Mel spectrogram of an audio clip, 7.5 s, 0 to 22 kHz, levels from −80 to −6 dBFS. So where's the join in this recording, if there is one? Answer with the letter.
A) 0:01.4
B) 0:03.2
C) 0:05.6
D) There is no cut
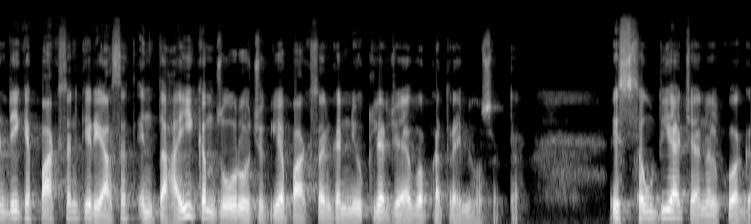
D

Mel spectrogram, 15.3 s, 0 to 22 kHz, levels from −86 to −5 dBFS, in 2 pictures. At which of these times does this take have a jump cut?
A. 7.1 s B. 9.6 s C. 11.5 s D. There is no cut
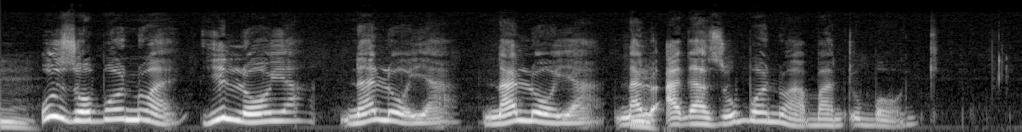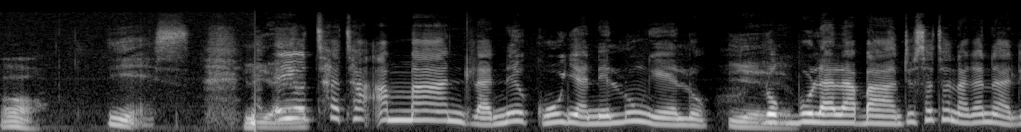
B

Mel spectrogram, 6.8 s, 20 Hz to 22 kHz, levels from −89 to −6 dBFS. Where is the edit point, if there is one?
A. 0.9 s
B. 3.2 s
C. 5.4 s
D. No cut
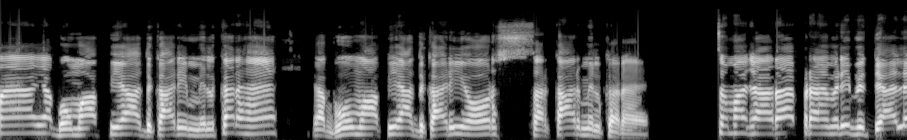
C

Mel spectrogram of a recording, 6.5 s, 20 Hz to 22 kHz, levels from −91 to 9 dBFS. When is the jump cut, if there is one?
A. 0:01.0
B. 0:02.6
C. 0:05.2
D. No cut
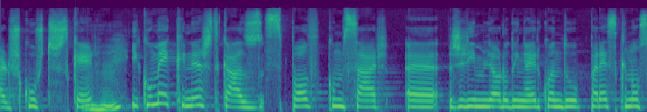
B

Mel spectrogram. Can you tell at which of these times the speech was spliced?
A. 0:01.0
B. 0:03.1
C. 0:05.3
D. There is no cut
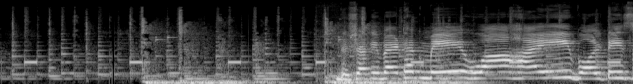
A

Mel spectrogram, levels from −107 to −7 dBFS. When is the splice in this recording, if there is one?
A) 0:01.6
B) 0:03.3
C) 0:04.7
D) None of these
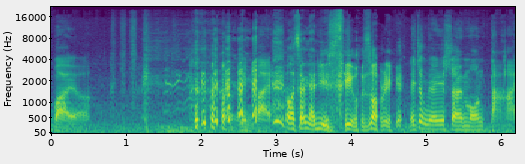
C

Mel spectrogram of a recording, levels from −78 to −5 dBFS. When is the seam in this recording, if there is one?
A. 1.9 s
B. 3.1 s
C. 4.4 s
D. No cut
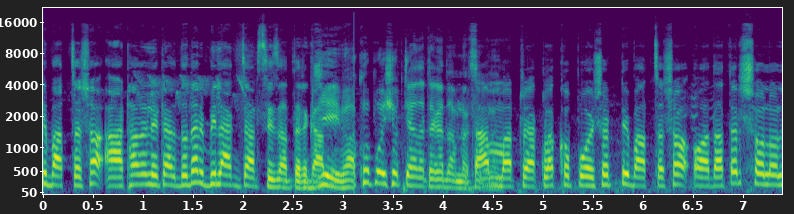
B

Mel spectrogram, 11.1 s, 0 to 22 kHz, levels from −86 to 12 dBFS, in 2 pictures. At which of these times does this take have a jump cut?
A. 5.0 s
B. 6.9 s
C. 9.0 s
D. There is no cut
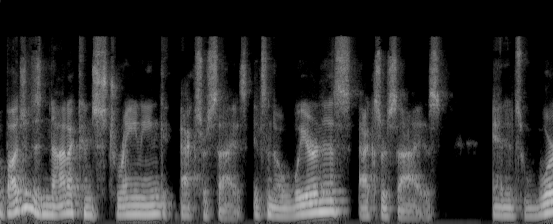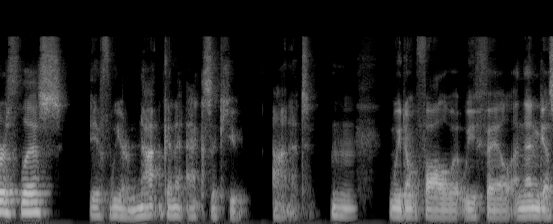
C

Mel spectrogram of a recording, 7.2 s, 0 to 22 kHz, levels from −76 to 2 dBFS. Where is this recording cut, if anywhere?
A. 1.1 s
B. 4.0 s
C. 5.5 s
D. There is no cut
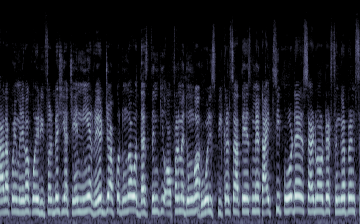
B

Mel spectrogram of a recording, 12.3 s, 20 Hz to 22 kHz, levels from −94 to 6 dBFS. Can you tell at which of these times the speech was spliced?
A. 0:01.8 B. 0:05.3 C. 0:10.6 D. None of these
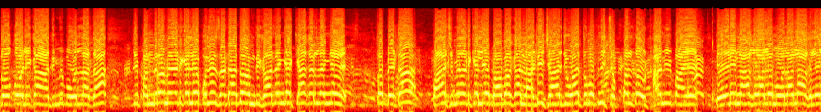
C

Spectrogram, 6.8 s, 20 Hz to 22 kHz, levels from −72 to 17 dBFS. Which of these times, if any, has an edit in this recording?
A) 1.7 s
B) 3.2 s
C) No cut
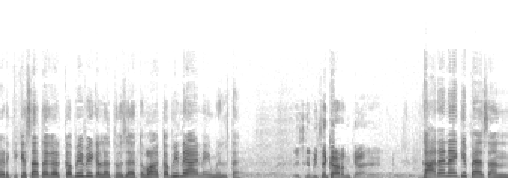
C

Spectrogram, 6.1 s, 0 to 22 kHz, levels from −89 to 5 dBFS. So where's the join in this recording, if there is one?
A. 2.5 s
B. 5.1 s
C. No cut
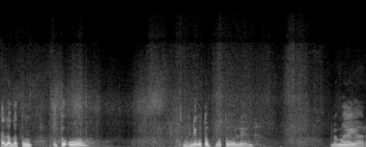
C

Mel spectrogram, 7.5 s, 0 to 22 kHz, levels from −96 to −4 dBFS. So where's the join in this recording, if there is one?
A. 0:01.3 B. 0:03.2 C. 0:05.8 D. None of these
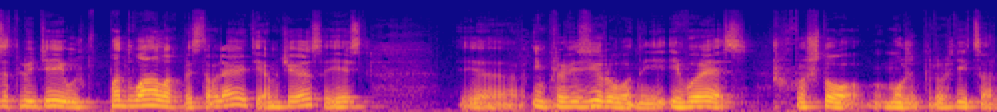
C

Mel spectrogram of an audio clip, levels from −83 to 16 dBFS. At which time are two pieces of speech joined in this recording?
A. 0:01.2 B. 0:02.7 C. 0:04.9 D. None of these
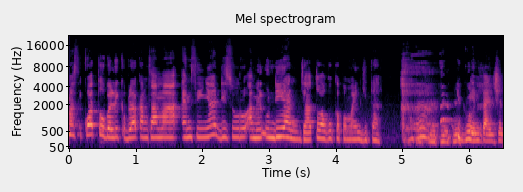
A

